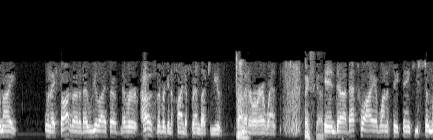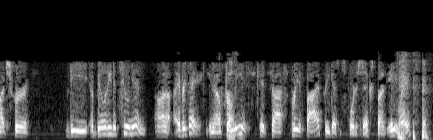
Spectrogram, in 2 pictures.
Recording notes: Some people called in to tell him get out of town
